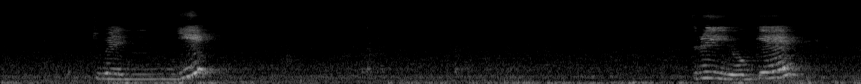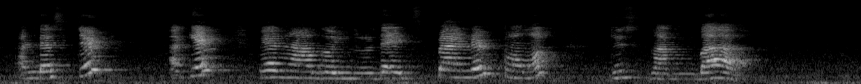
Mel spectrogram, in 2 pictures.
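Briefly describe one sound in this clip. A young girl speaks nearby, reading out slowly.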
